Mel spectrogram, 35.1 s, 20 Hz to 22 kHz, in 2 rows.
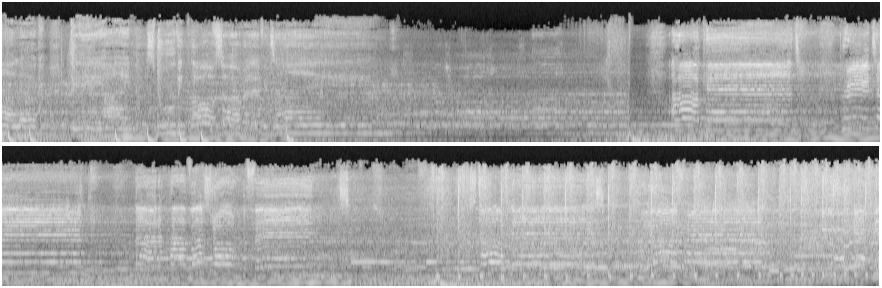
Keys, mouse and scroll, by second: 0.2 click, 0.4 double click, 1.1 typing, 2.4 click, 2.9 BackSpace, 4.4 click, 4.9-5.3 typing, 6.5 click, 7.1-7.9 typing, 8.5 click, 9.1-9.5 scroll down 1, 9.9 scroll up 1, 10.0 click, 10.1 double click, 11.2 typing, 12.7 Right, 13.0-14.0 typing, 14.7 click, 15.3 typing, 16.8 click, 17.4 typing, 18.8 click, 19.4 BackSpace, 20.7 scroll down 1, 21.4-21.8 scroll down 1, 21.8 click, 21.9 scroll up 1, 22.8 click, 24.3 double click, 24.5 Delete, 24.9 scroll down 1, 25.9 click, 26.7 scroll up 1, 27.2 click, 27.9 scroll down 1, 28.4 scroll up 1, 29.0 click, 34.4 shift+click.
